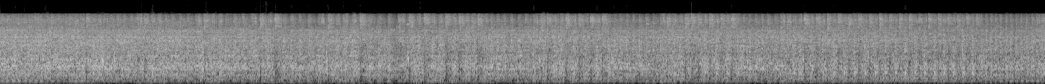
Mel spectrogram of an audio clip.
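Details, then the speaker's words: Briggs & Stratton 17.5 OHV single-cylinder lawnmower engine, muffler fitted, bottle-fed fuel at night, on a substitute carburetor; thin rattly exhaust beat stumbling unevenly about three pulses a second; runs poorly, carburetor judged junk, other carburetor to be refitted. "Don't run very good with that carburetor on it. That carburetor's junk."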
